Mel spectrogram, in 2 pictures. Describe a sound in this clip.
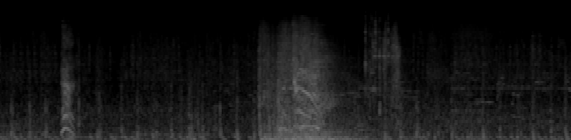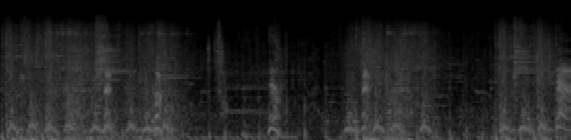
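Metal blades clash and slash with sharp ringing hits.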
